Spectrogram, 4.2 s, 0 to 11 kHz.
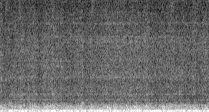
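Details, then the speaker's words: Race car at warm idle after a full fuel system overhaul (new pump, 100-micron filter, fuel cooler, vent valve); deep, loud, slightly lumpy steady idle, no misses or leaks; fuel pressure holding steady at 72, occasionally 71, versus fluctuating before. "All right, I don't know if you can hear me over the sound of the car, but I fired it up and have brought it to idling temperature, checked all of the connection points and made sure we're not leaking, and"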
